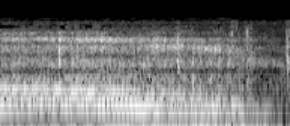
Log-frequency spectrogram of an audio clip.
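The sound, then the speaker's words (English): A car engine hums low and steady as the vehicle pulls into a toll plaza, a continuous rumble that eases and fades near the end. “Pull into that toll plaza for a second, will you? I want to check with the boys. Yeah, sure.”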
